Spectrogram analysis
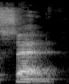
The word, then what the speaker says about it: said: Think, for example, the word said, right? If you tried to read that phonetically, s-a-id, it wouldn't come out right.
